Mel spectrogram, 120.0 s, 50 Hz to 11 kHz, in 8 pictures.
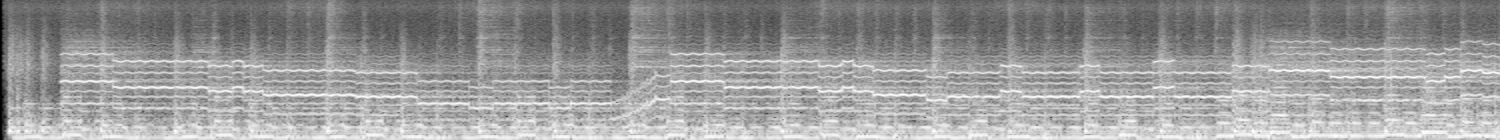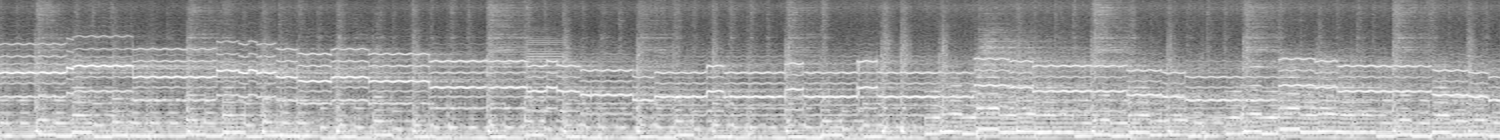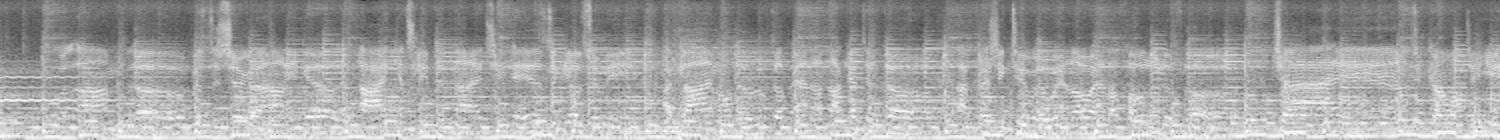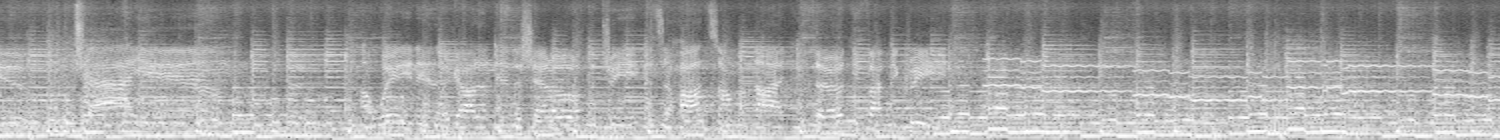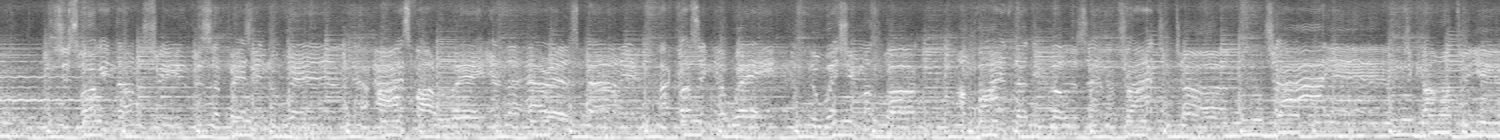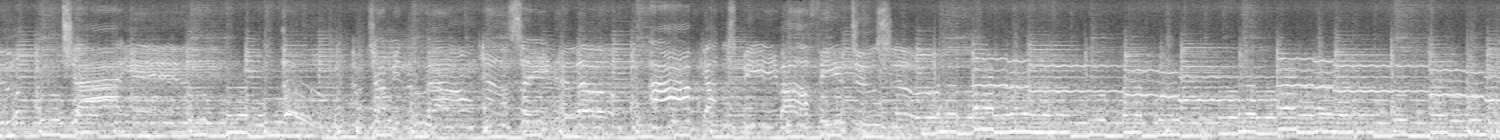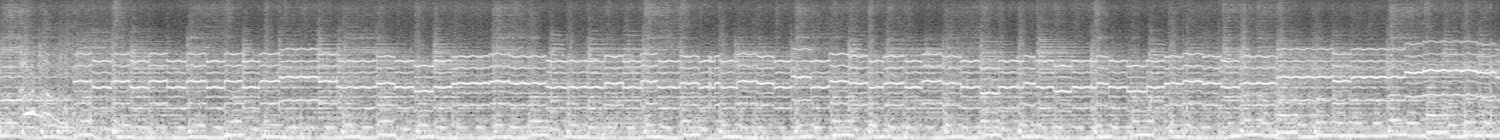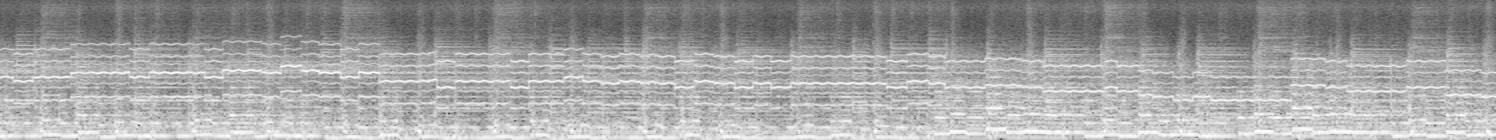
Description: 4-track-recorded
